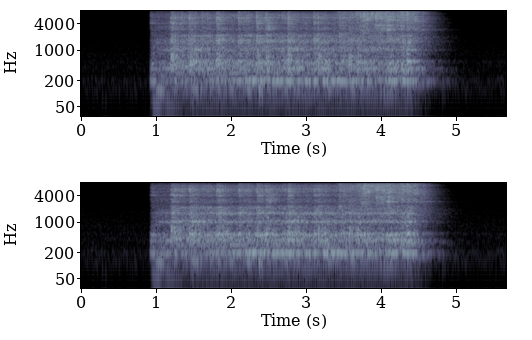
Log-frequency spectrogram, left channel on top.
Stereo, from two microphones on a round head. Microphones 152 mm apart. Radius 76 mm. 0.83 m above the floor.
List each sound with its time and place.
0.9 s a blender: 40° left (ahead or behind), 0.9 m
3.4 s a dropped coin: 40° left (ahead or behind), 1.1 m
